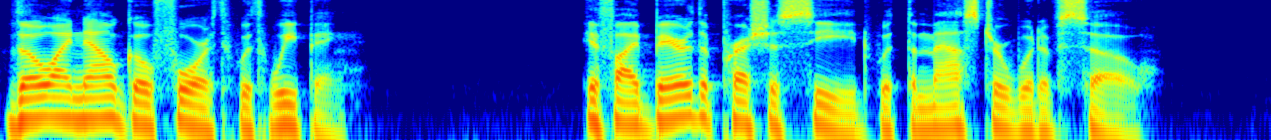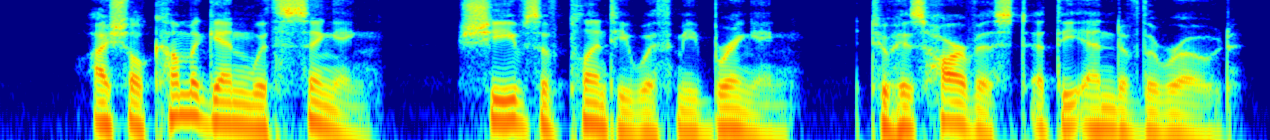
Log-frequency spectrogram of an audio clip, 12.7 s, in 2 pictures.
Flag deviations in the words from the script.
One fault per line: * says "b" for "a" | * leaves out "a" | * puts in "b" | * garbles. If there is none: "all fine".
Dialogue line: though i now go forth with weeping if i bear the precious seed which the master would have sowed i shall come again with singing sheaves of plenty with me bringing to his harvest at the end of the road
* says "with" for "which"
* says "sow" for "sowed"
